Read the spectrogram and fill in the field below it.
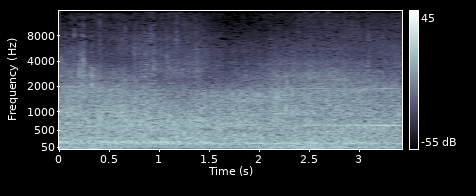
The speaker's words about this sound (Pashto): د باغران ولسوالۍ ته پر غځېدلي کنډ او کپر سړک د روان هغه کومک لرونکي بایپور موټر ژغ دی چې اوس مهال مرکز لشکرګاه ښار ته د باغران ولسوالۍ څخه راورسېدلی.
